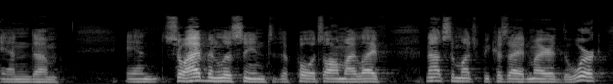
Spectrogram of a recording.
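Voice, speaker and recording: Against a quiet background, a man talks in a plain, everyday voice at a medium pitch and a moderate pace, with ordinary pitch variation. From US Midwest, Michigan. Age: 60s. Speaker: poet. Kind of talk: poetry reading. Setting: stage with audience.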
